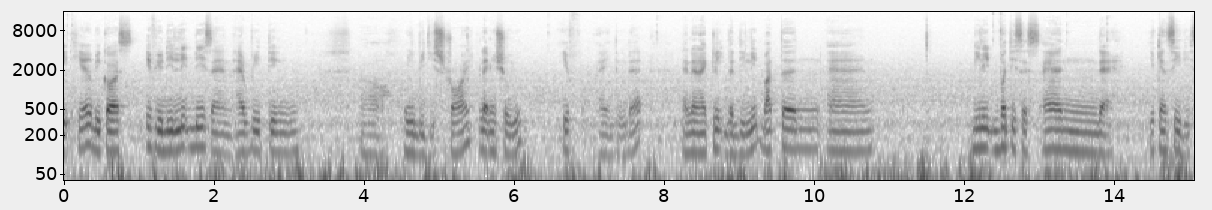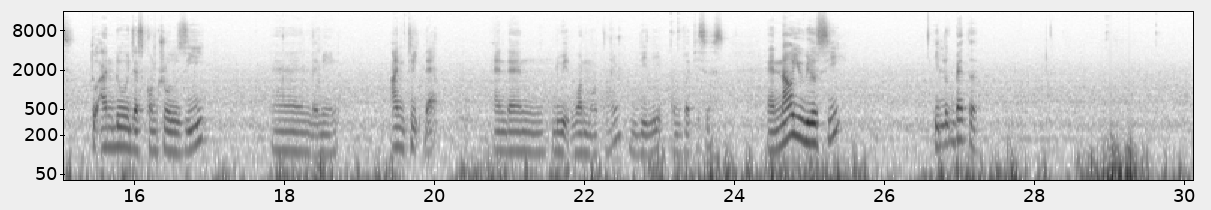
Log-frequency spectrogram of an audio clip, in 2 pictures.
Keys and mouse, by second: 13.5-16.4 middle drag, 16.4 ctrl+z, 18.4 z, 20.5 z.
